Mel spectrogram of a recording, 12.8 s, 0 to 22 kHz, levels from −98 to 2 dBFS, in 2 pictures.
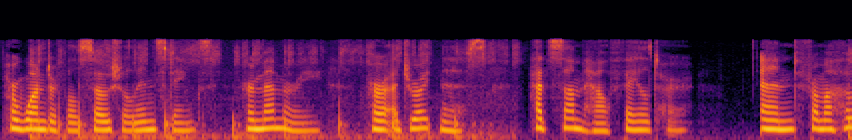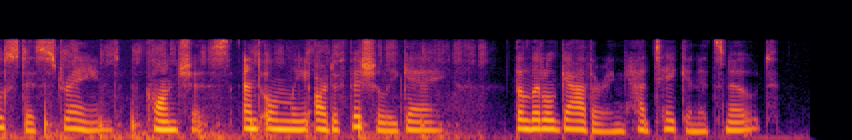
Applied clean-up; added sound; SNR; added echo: none; Writing; 14 dB; none.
